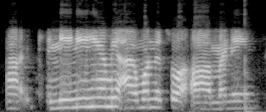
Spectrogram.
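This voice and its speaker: A man calling in from Long Island, his voice a touch high and thin through a tinny phone line. His own computer plays the show back, so every word rings with a doubled echo. He sounds hesitant, unsure anyone can hear him. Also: moderate pace. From Long Island, New York. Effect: echo from his computer playing the show back into the line. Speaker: caller. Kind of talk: call-in to a talk show.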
